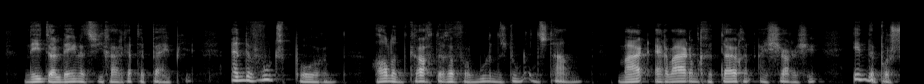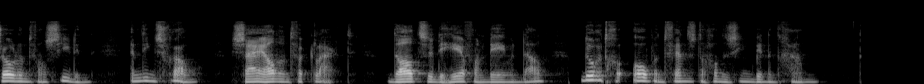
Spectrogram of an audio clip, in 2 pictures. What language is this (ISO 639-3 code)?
nld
